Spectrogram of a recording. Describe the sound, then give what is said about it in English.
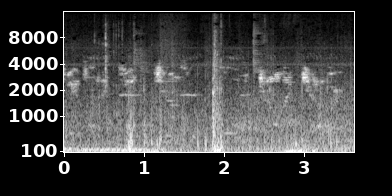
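Automatic sliding doors of a medical station open with a short mechanical whoosh and hum, heard twice in quick succession over a steady low rumble, with faint high chirping tones in the background. “Oh, they're sliding doors. They're not push doors.”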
